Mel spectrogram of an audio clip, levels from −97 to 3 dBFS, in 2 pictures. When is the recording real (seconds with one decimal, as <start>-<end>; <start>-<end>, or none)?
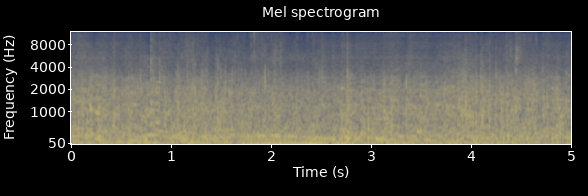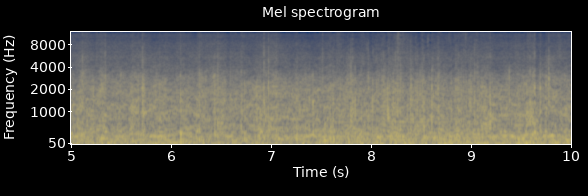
1.0-2.5; 3.9-4.7; 7.6-9.1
